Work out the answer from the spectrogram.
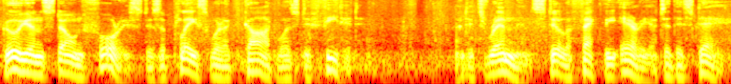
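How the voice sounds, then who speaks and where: An actor playing a calm, dignified male scholar of history in a game, speaking in a measured, explanatory way. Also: low-pitched, slight background noise. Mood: composed. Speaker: game character. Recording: game audio with loud music behind.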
